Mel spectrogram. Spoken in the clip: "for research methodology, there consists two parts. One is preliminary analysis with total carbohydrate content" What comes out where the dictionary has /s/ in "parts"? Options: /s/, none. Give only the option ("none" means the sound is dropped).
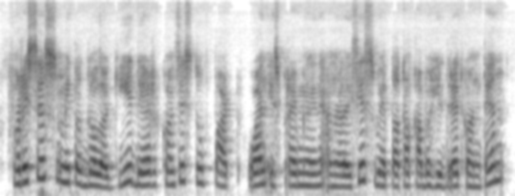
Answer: none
